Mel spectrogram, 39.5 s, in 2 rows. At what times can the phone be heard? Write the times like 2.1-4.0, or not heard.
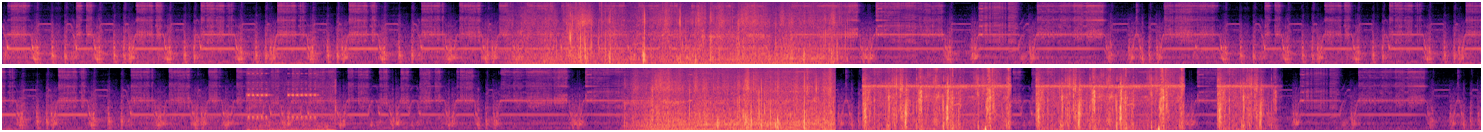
22.9-24.2.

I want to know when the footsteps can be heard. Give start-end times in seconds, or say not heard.
6.7-11.3, 28.0-36.8.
